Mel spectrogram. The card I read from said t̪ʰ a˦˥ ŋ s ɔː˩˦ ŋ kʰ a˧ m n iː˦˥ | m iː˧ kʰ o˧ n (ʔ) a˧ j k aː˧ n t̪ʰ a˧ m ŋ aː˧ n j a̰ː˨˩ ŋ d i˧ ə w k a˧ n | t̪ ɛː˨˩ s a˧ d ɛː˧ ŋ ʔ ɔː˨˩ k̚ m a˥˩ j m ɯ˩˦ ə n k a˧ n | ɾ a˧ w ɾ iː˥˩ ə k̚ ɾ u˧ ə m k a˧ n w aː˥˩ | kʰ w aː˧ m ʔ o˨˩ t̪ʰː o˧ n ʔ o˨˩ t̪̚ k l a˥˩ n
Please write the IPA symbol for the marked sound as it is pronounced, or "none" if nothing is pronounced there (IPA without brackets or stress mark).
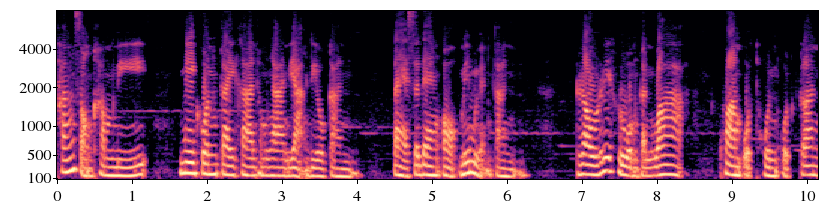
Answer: k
